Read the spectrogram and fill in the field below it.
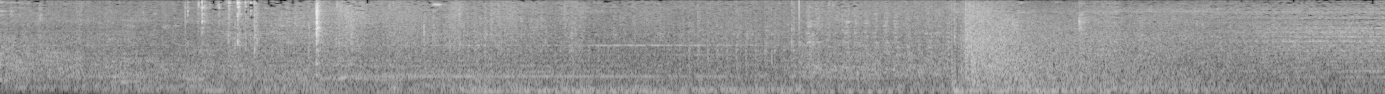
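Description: car bomb explosion

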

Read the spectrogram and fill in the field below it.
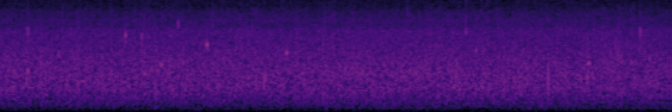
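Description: rain falling

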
